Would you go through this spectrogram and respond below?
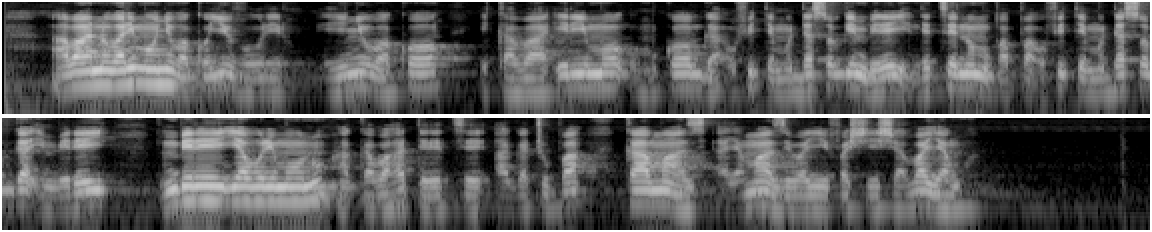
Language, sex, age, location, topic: Kinyarwanda, male, 25-35, Nyagatare, health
